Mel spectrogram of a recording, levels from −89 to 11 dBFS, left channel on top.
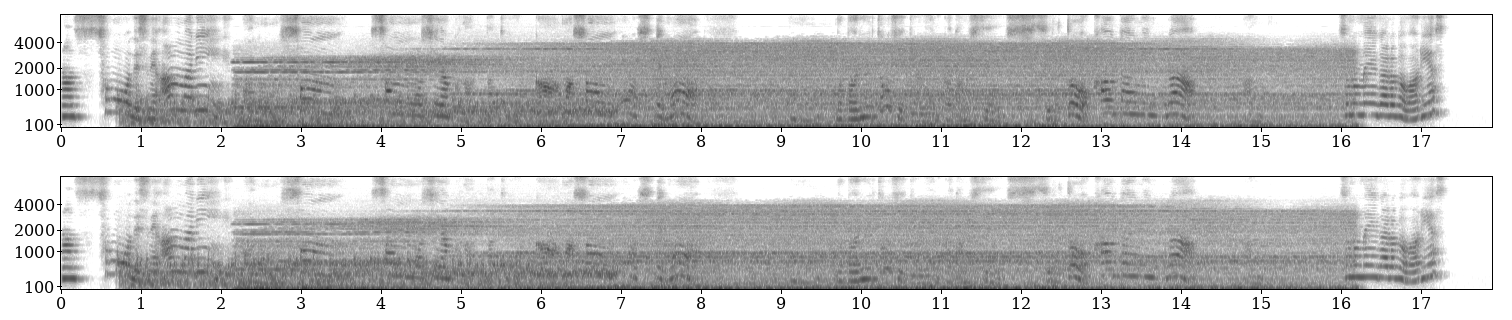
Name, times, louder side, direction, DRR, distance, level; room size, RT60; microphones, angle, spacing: voice 1, 0.0-8.4 8.9-14.3 14.7-15.3 16.0-17.3, left 3 dB, 70° left, 0.6 m, -31 dB
sound 1, 0.7-7.0, right 1 dB, 25° right, 0.5 m, -32 dB
sound 2, 2.1-16.2, equal, 35° left, 0.7 m, -23 dB
2.6 x 2.0 x 3.4 m
head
